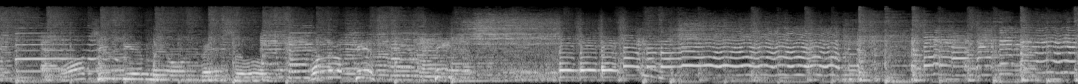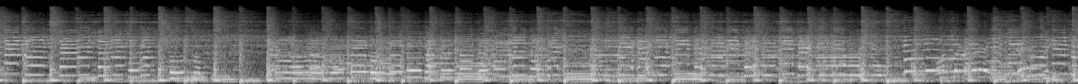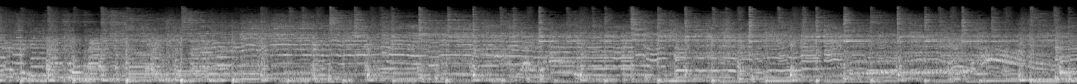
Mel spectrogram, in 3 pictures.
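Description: Live blues band playing an instrumental passage, a tenor saxophone carrying the melody with a wavering vibrato over drums, electric bass and guitar.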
